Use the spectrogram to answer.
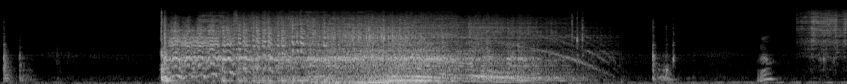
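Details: Ford Bronco II with fuel-injected 2.9, sat in a field since 2001 with a bad fuel pump: starter cranks, engine catches, probably on starting spray, surges and revs, then fades and sputters out. Hard start; owner suspects gummed-up injectors.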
